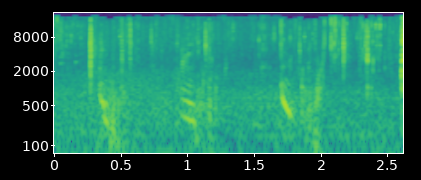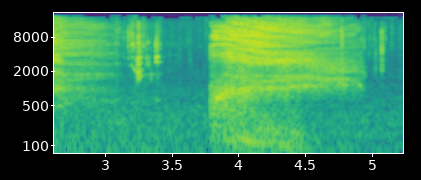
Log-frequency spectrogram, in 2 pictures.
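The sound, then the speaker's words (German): A long drink from a freshly uncorked bottle: three gurgling, swallowing gulps with falling pitch, followed by two loud breathy exhales of satisfaction. No one speaks. “Ein kräftiger Schluck.”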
